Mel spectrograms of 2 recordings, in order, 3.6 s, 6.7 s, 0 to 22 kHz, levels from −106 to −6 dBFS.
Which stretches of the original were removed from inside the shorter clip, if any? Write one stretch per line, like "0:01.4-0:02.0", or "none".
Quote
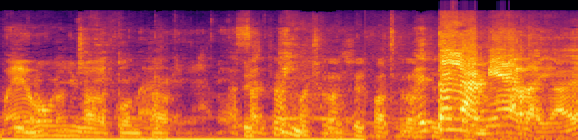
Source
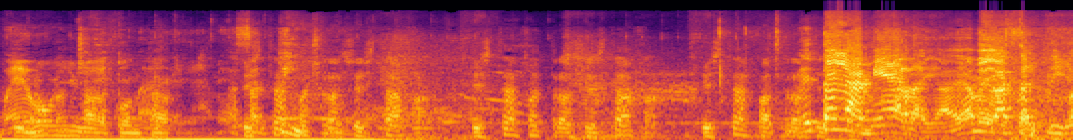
0:02.3-0:04.7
